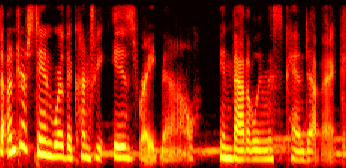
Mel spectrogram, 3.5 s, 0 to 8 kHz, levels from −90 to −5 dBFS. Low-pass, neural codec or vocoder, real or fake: 7.2 kHz; codec, 16 kHz, 2 kbps, X-Codec, HuBERT features, trained on general audio; fake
